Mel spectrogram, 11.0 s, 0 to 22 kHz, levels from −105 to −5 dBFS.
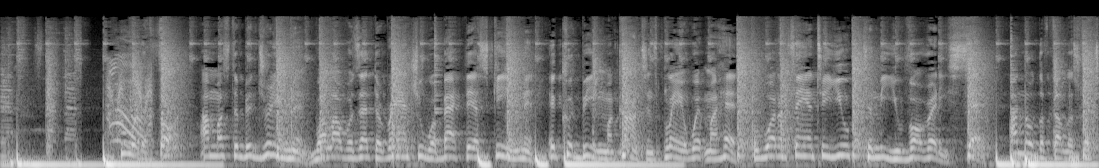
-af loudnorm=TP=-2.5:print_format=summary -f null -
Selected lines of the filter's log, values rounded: Input Integrated:    -24.8 LUFS
Input True Peak:      -6.9 dBTP
Input LRA:             1.5 LU
Input Threshold:     -34.8 LUFS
